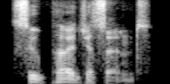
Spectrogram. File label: "Superjacent", British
